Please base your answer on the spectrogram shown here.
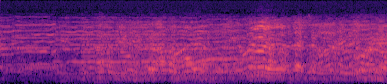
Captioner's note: people chattering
